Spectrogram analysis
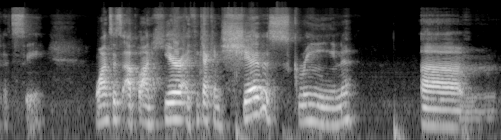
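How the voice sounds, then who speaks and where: A middle-aged man chatting casually as a livestream host, animated, encouraging and quick to exclaim, on a video call. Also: on the high side, gravelly. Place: indoor room, video call. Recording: echoey room on a video call.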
